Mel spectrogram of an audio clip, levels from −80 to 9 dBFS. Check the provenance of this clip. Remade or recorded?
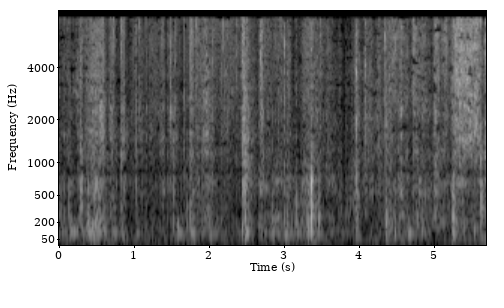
recorded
